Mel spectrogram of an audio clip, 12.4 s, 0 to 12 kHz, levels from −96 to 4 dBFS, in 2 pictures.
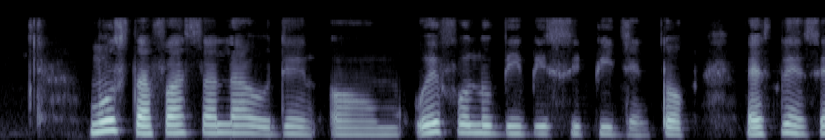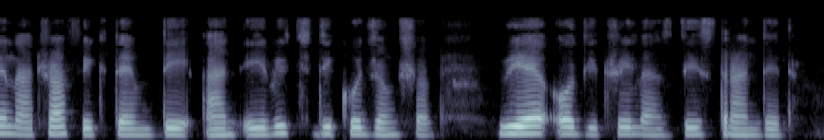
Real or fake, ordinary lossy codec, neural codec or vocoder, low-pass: fake; MP3, 48 kbps; codec, 16 kHz, 8 kbps, FunCodec, trained on Chinese and English, 25 frames a second; 7.2 kHz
